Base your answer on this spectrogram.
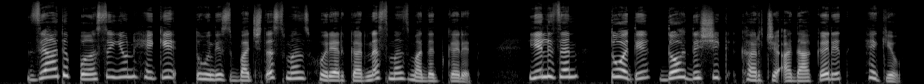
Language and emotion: Kashmiri, neutral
